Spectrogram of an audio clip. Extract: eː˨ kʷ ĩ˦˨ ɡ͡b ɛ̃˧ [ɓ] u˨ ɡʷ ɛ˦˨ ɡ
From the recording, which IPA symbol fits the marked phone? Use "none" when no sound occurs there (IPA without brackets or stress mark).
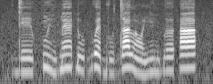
ɗ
